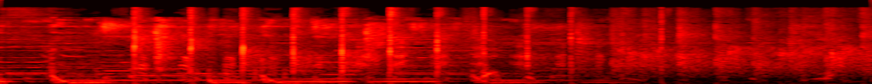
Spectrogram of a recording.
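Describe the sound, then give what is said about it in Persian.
An audience claps in honour of a performer, over music with rhythmic percussive taps. The clapping grows denser and noisier in the second half, and voices are heard in the mix. “یه بار دیگه به افتخارش دست بزنید، خیلی هنرمند”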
